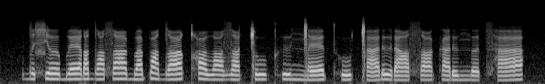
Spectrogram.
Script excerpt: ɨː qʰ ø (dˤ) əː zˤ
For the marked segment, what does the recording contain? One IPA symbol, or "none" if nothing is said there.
ðˤ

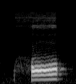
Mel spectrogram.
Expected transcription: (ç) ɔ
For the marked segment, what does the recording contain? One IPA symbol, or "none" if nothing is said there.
h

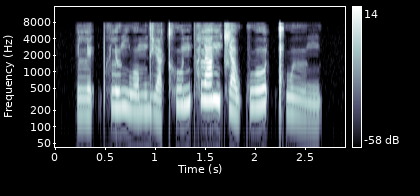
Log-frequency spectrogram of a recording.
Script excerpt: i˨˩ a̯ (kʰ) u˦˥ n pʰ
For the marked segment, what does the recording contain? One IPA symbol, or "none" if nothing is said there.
kʰ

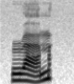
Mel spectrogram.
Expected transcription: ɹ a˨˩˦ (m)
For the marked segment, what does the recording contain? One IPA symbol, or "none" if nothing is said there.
m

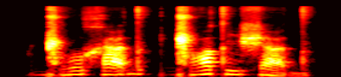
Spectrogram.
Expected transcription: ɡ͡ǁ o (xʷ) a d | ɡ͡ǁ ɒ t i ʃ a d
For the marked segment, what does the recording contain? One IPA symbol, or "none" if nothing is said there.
x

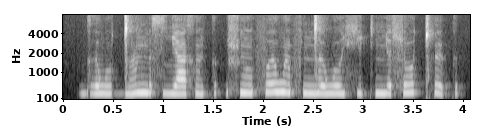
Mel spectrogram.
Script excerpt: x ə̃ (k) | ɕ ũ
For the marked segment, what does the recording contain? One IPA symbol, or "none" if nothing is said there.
k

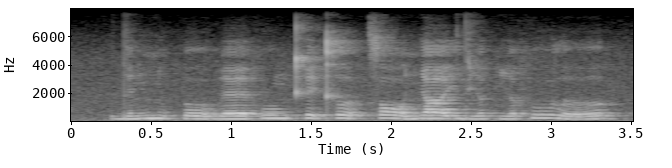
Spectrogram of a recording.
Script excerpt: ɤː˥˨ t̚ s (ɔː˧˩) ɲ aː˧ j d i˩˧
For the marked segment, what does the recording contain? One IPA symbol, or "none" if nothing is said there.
ɔː˥˨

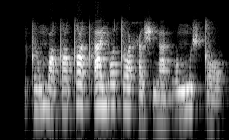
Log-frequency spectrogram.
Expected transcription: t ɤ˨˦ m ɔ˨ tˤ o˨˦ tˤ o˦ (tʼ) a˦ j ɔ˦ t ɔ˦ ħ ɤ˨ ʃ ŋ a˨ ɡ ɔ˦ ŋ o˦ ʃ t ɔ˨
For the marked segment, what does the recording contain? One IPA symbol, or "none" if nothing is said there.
tʼ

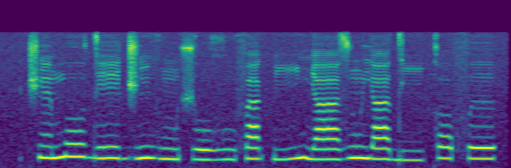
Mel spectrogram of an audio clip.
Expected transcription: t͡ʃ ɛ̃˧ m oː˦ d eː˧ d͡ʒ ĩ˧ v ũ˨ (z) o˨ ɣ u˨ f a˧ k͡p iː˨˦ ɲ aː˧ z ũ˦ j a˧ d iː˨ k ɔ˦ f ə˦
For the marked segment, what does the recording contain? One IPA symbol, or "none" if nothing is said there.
ʃ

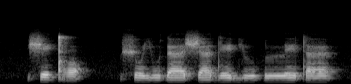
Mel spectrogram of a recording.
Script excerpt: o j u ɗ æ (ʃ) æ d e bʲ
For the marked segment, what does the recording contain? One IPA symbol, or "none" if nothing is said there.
ʃ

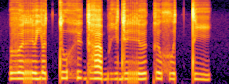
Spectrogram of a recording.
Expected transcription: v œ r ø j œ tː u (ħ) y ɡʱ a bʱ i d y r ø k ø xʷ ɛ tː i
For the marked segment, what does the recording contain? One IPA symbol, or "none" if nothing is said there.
h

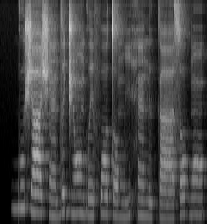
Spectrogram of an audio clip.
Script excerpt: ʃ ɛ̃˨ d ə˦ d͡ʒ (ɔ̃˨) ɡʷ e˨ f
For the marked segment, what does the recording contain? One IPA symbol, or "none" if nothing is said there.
ɔ̃˧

